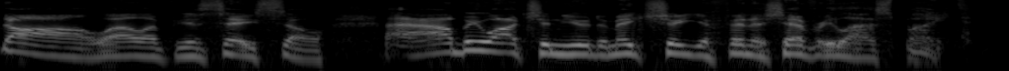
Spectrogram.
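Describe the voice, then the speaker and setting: A man uses a put-on character voice, raspy and fairly high in pitch. He talks at a moderate pace. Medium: video game. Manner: chatty, animated.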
